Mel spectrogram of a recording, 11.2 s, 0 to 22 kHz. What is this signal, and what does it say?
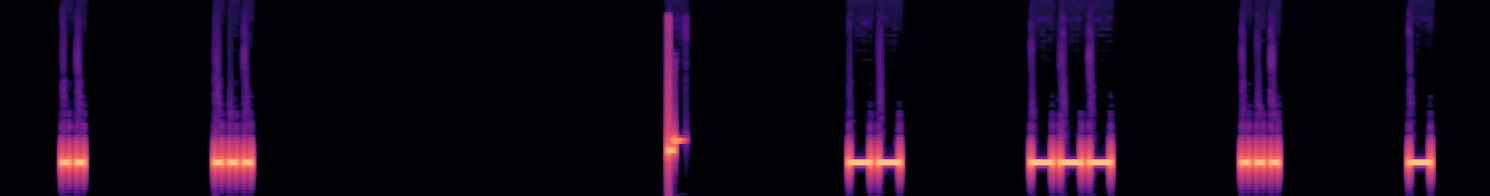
Morse code, heard as a keyed tone, about 22 wpm, spaced as for 8 wpm, 700 Hz. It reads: IS MOST
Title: 6x Character Spacing - Top 100 Words - 22wpm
